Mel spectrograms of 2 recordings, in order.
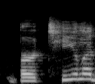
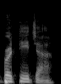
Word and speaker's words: Bertila: this ep episode are vaughn armstrong as lancer bertila damas as marika it's pronounced bertija yes as marika marika is also a nasty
